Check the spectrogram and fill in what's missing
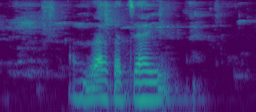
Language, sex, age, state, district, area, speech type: Maithili, female, 45-60, Bihar, Madhepura, rural, spontaneous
